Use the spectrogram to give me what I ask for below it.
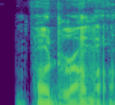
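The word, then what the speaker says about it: Prodromou: never remember how to say his last name, Prodromu, on the Changelog. Podromo, thank you.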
